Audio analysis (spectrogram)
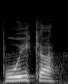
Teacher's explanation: Latvian language has stress on the first syllable, just like Finnish and Estonian does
